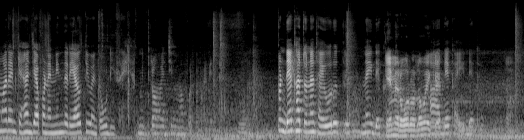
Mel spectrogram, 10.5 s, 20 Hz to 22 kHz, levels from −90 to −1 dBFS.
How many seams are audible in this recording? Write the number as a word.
one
